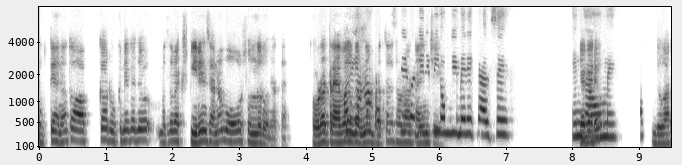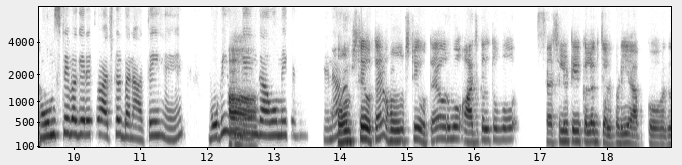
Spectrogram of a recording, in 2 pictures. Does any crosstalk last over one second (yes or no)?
yes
